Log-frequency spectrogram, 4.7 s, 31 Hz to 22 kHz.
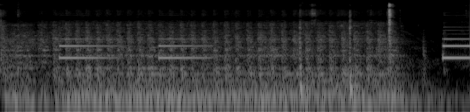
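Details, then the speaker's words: Ford 4.6 truck that runs poorly after months at a shop, owner suspects failed fuel pump; labored, dragging crank that slows and fades with a chime as the starter struggles on a dead battery. "man. That starter's not happy. And now we got a dead battery."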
